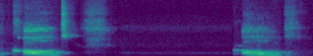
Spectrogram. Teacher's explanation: Called. Você vai do L direto pro D. Você não vai pronunciar a letra E. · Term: som de D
